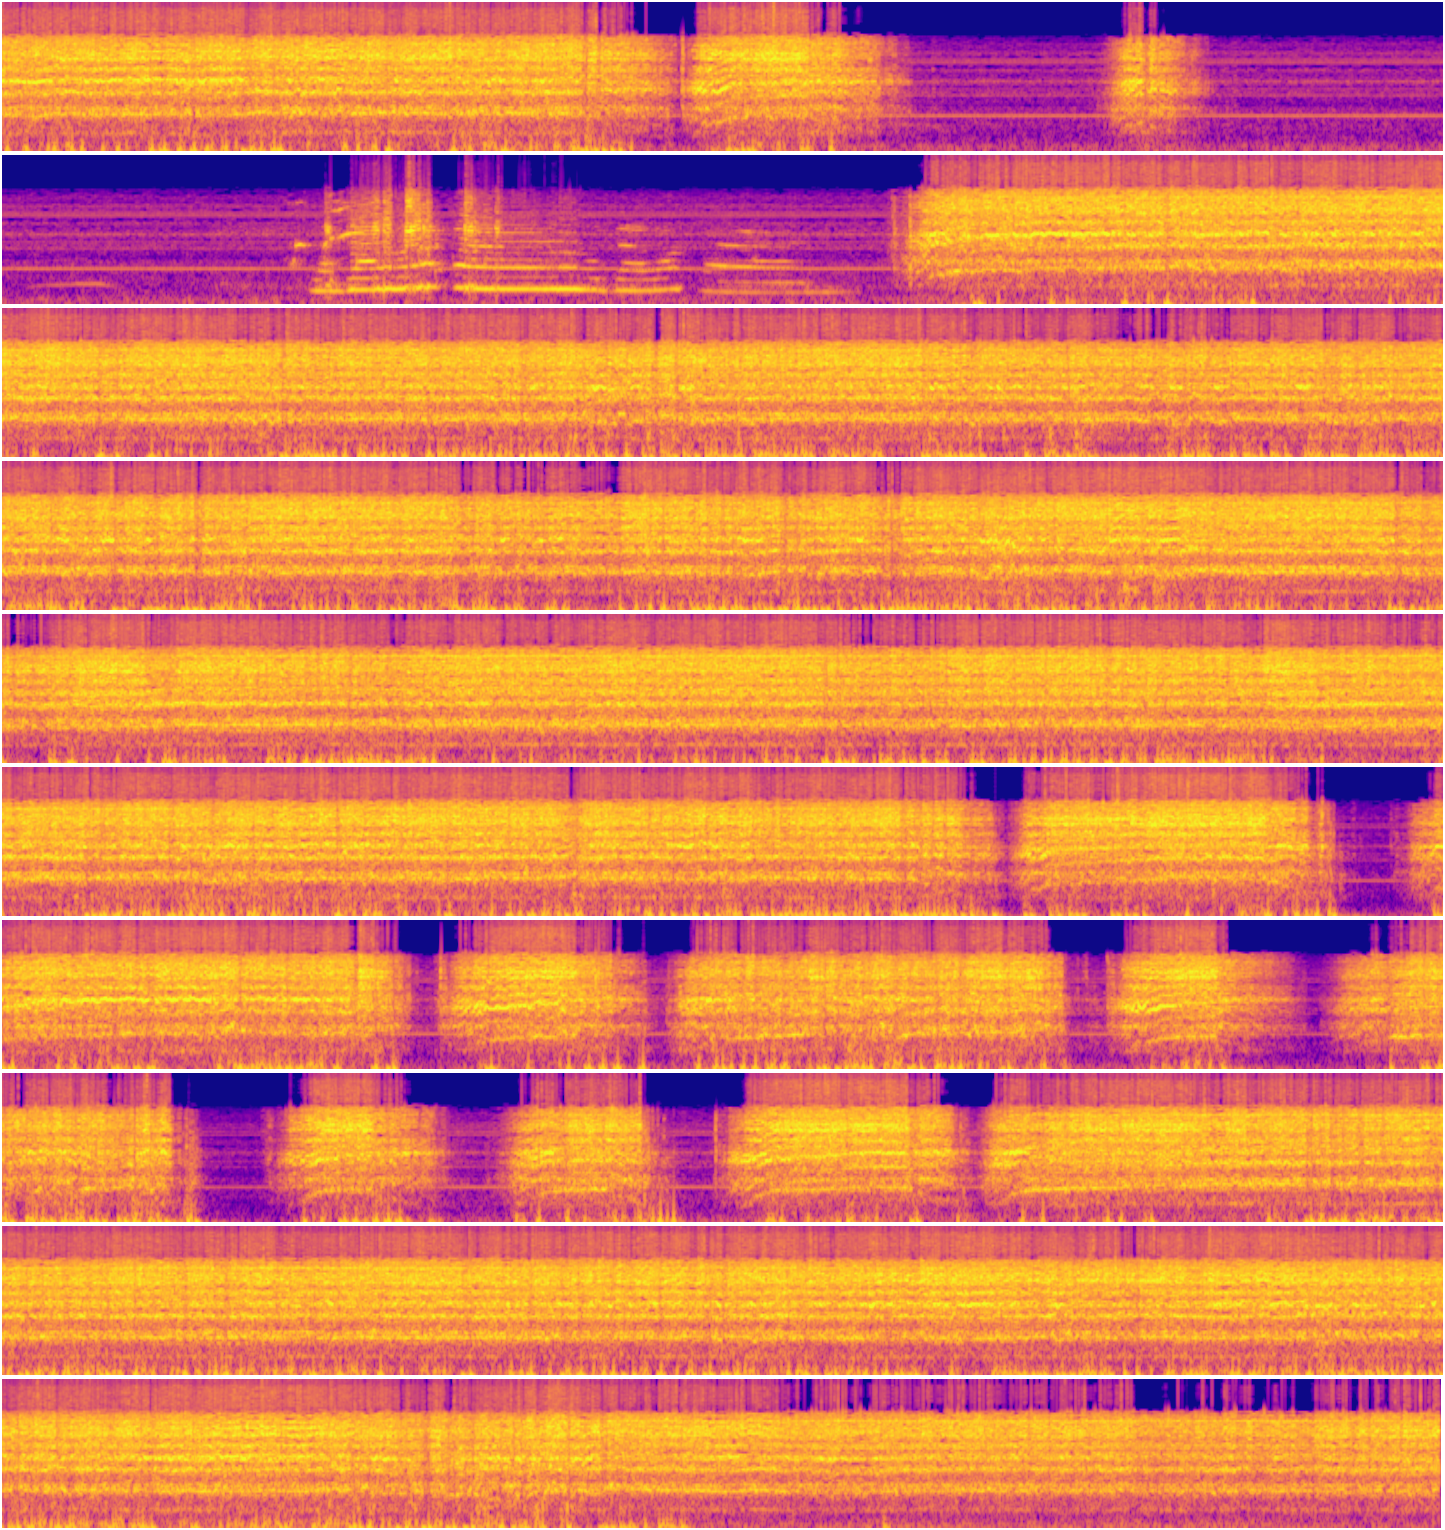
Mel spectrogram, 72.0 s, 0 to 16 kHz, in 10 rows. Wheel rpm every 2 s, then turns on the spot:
220, 180, 30, 0, 0, 10, 200, 240, 230, 230, 230, 240, 230, 230, 220, 230, 240, 230, 230, 230, 170, 130, 160, 120, 110, 130, 70, 120, 220, 230, 230, 220, 220, 210, 220, 230.
none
